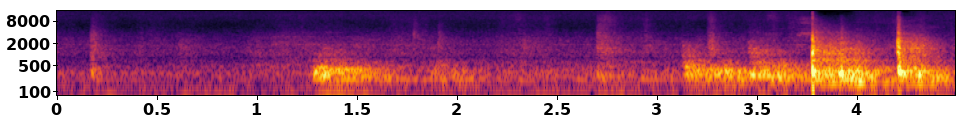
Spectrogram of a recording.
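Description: Pool balls knocking and rolling inside the pool table's wooden ball-return, in two low muffled runs, with a sharp clack of ball on ball near the end.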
